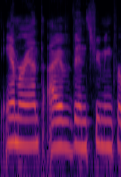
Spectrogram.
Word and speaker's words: Amouranth: guys I'm Caitlyn um stream name is pronounced amaranth I have been streaming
